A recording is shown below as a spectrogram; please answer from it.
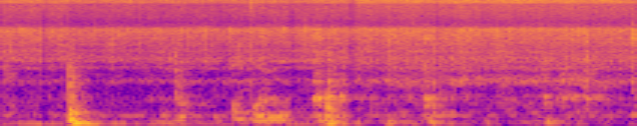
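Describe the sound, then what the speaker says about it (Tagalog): Dried shrimp sizzles in a hot pan while being stirred, a close crackling fry with scraping stir strokes and a brief spoken word. "Igisa muna natin ang bahagya."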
